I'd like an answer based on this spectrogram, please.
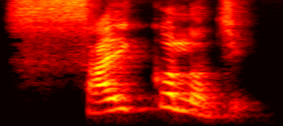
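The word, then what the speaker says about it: psychology: দেখ সাইলেন্ট ওকে কিন্তু সাইলেন্ট পটা সাইকোলজি দেখ সাইকোলজি স্পেলিং পিটা পড়িবে না ওকে আর অর্থ হচ্ছে মনোবিজ্ঞান তার পিন পি পড়িবে না আন নিমোনিয়া ইউ এনই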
